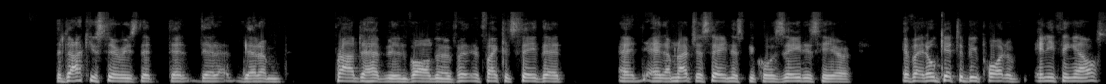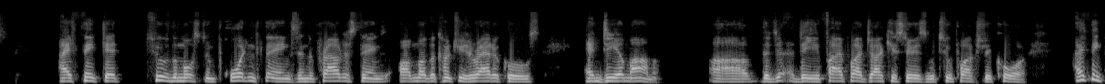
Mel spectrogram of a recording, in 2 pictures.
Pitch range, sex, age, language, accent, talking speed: 145-165 Hz, male, 50-69, English, American, 190 wpm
